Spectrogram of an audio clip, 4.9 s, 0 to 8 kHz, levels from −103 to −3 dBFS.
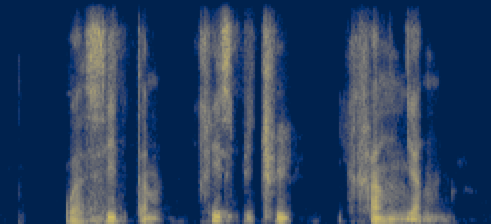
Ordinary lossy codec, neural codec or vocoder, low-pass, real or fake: Opus, 24 kbps; none; 7.2 kHz; real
